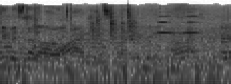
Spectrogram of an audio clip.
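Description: People talking over a steady low rumble, with a brief thin high tone near the end.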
